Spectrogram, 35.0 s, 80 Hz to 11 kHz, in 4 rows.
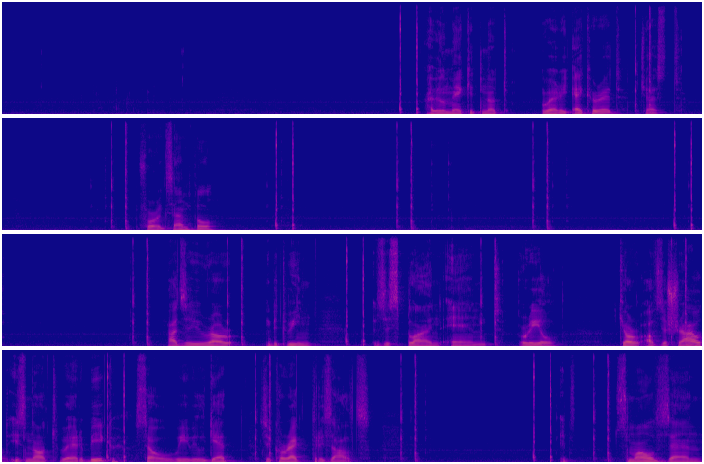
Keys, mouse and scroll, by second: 0.0-0.5 scroll down 1, 5.0 right click, 10.5-10.8 scroll down 1, 15.7-16.2 scroll down 1, 17.1 right click, 20.7-21.3 scroll down 1, 21.8 right click, 26.3-26.9 scroll down 1, 27.6 right click, 32.9 right click.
